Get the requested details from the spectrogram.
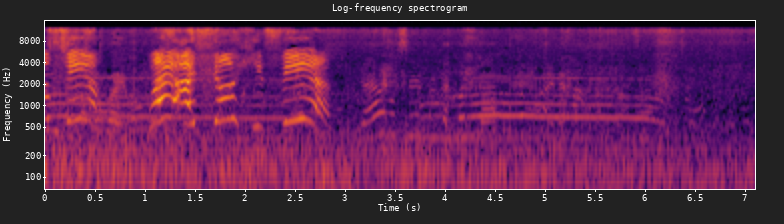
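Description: A crowd of men and women cheers and whoops excitedly outdoors.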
